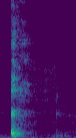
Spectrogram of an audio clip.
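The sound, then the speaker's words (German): A single short, harsh throat-clearing burst, fairly loud, fading quickly into quiet with no talking around it. “Ja, ja, ähm, deshalb sage ich, ich auch räuspern, du steckst an.”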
